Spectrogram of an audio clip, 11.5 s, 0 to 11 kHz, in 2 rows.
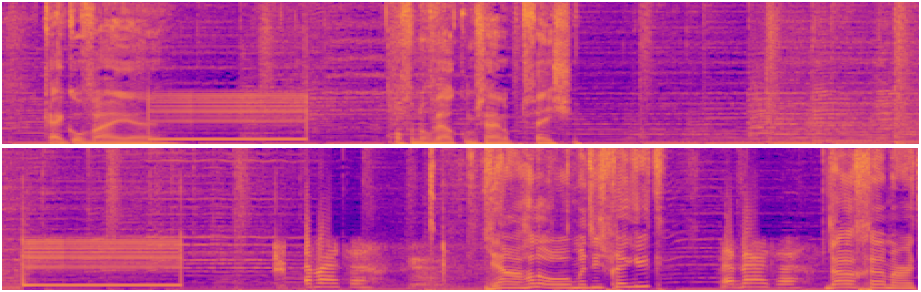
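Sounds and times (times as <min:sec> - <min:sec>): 
music: 0:00.0 - 0:11.4
speech: 0:00.3 - 0:01.2, 0:02.4 - 0:03.7, 0:07.6 - 0:11.4
telephone tone as a call is placed: 0:00.9 - 0:02.0, 0:05.8 - 0:06.9.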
